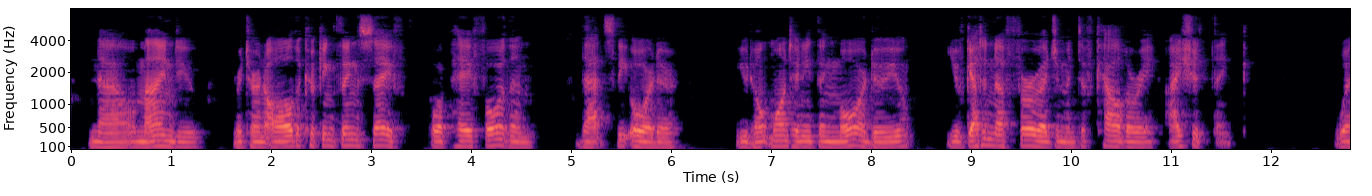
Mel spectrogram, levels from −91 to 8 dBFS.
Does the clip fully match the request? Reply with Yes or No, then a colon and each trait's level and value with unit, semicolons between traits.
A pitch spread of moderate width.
No: narrow, 2.2 semitones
